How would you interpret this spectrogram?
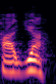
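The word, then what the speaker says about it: היה: Yo soy se pronuncia hayá, que significa existir, ser o llegar a ser.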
